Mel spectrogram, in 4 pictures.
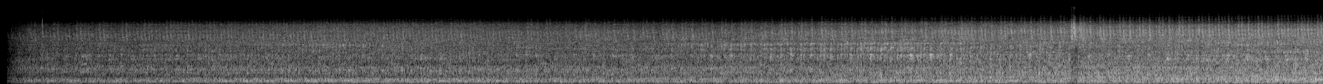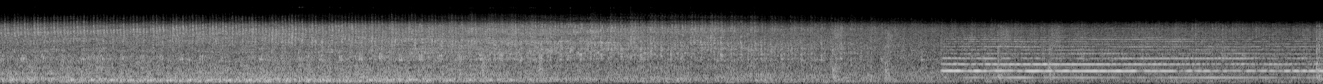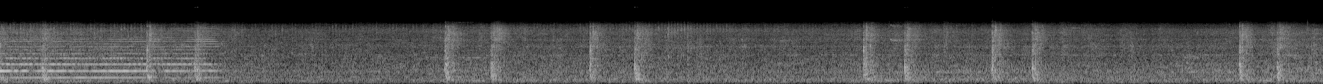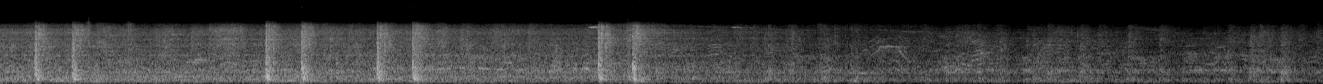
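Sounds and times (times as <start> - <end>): train engine and wheels rumbling: 0.1 - 52.9
wheel clicks over rail joints: 9.9 - 14.1
locomotive horn blast: 22.6 - 28.9.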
